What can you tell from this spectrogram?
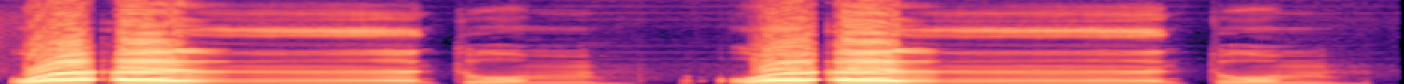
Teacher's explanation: Ikhfa yang dekat dengan makhraj daripada huruf nunnya. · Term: ikfa aqrab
